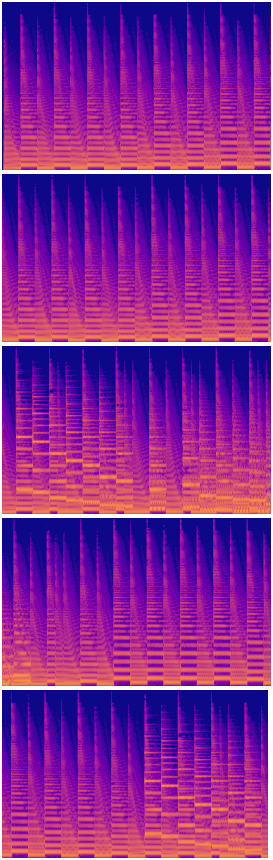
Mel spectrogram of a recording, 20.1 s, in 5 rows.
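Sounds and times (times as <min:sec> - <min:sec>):
bass melody: 0:00.0 - 0:20.1.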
